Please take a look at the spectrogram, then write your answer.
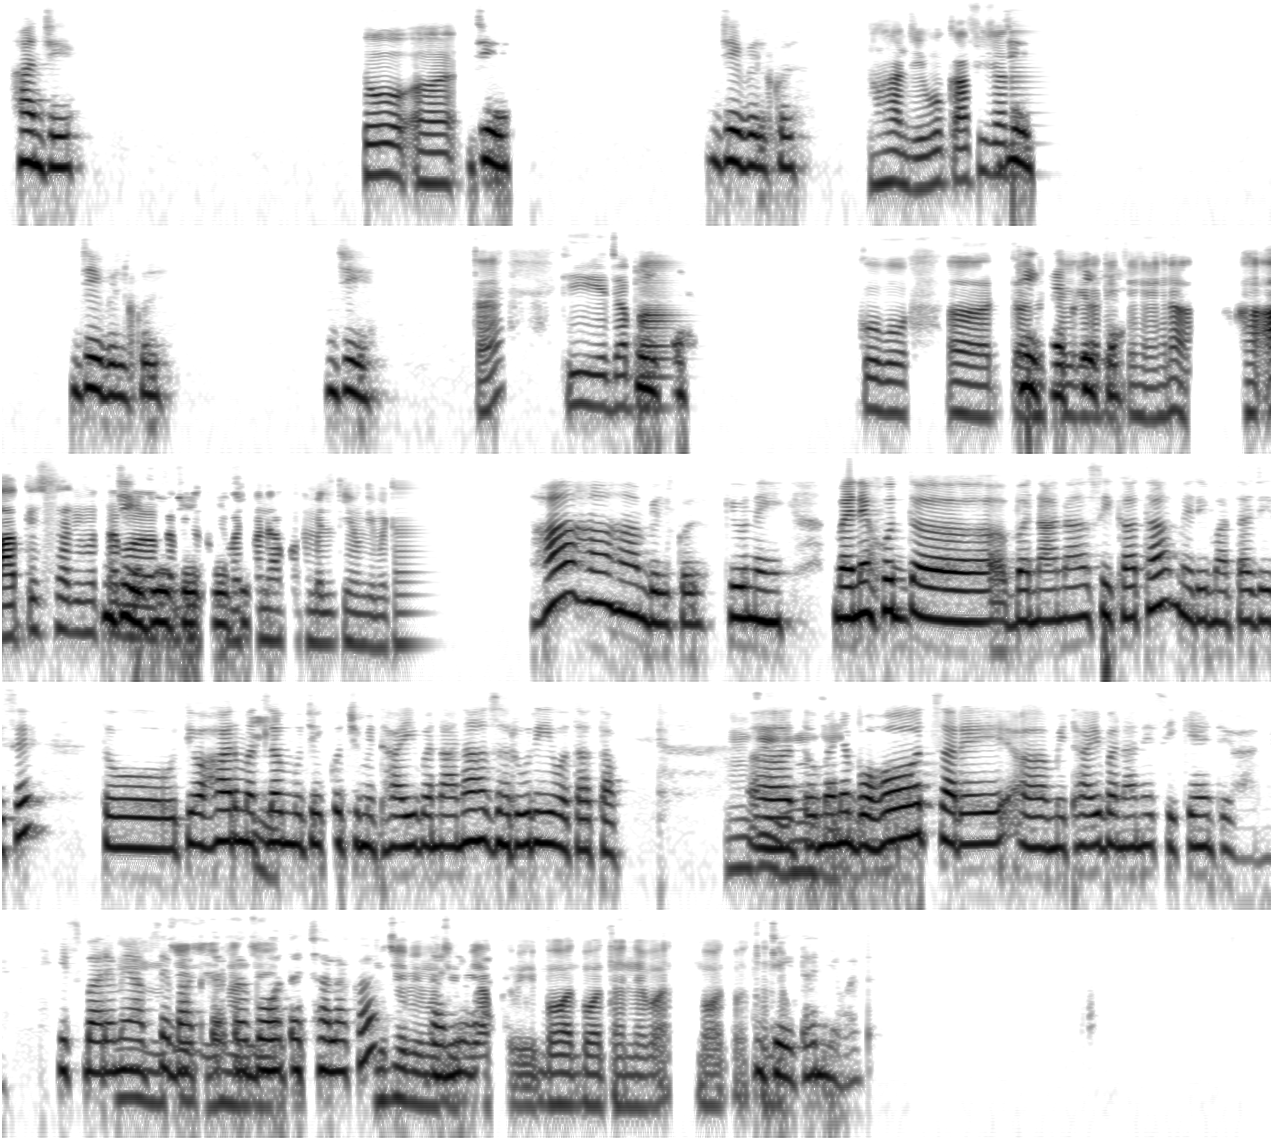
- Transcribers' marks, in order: static; distorted speech; other background noise
- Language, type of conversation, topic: Hindi, unstructured, आपके विचार में जीवन में त्योहारों का क्या महत्व है?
